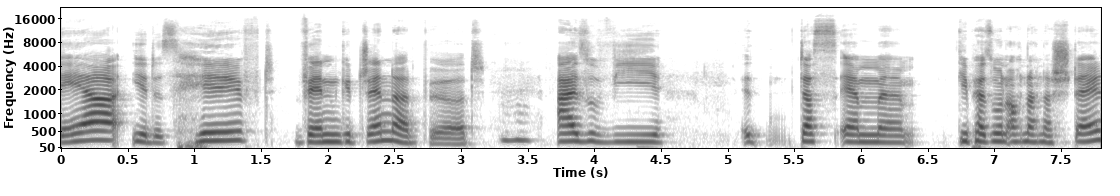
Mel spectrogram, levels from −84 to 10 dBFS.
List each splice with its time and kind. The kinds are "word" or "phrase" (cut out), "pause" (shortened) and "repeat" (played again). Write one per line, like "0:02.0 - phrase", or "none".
none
